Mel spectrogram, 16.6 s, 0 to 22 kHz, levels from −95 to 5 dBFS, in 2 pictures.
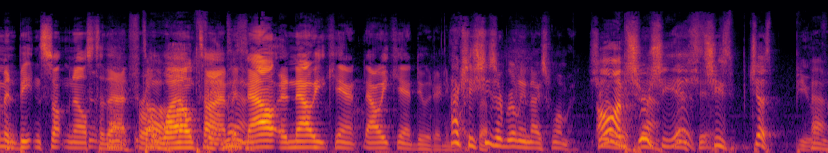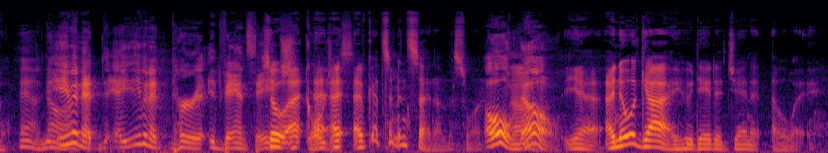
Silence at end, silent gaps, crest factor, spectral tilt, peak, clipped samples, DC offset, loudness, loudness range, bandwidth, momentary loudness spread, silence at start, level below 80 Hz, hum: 0.2 s; none; 24 dB; -4 dB/octave; 0 dBFS; under 0.1%; under 0.1%; -24 LUFS; 10 LU; 16.5 kHz; 16 LU; 0 s; -50 dBFS; none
